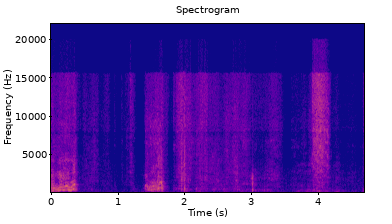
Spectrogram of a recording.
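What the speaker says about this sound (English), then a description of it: "Let me zip it back up for you" A clothing zipper is pulled in several short, scratchy bursts, irregular in rhythm, close and fairly quiet, with soft rubbing of fabric between strokes.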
